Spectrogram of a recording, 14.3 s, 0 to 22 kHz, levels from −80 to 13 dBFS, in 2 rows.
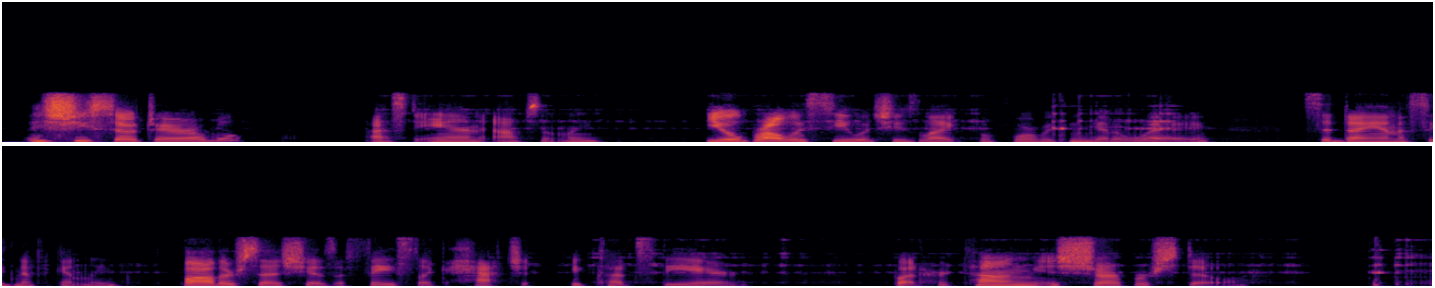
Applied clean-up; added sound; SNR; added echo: neural mask model RNNoise.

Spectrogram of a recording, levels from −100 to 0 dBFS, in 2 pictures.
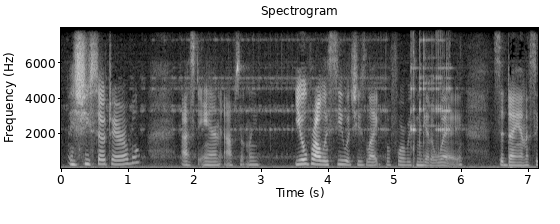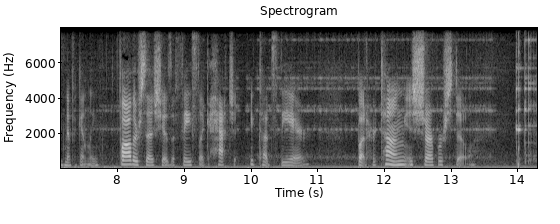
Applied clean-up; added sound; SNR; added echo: none; Coin (dropping); 13 dB; none.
